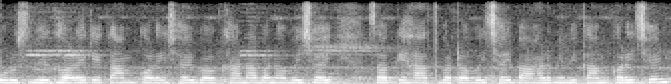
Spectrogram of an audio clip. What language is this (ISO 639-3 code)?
mai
